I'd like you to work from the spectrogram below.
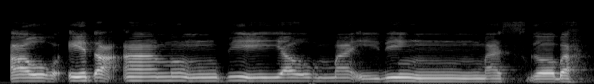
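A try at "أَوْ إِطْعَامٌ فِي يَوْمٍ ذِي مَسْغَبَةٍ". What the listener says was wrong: Bukan yaumaidin, tapi yaumin di.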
